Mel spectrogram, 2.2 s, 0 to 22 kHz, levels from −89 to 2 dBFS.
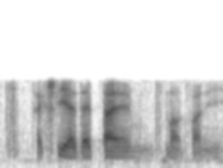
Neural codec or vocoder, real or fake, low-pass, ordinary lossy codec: none; real; 3.6 kHz; Opus, 16 kbps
